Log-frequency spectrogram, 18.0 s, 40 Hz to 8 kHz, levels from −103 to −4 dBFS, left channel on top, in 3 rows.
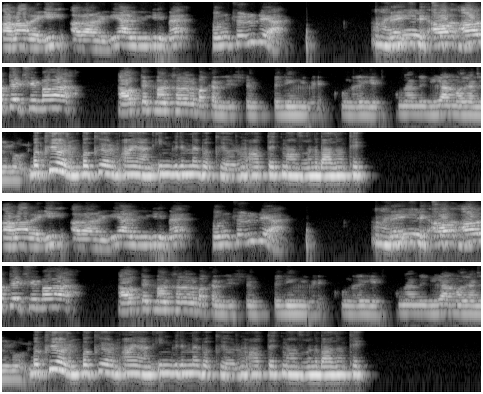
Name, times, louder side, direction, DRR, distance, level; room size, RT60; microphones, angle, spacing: voice 1, 0.0-2.3 2.6-3.6 4.8-6.9 7.4-12.5, left 3 dB, 60° left, 0.7 m, -31 dB
voice 2, 4.6-5.3 12.3-16.5, left 2 dB, 30° left, 0.5 m, -27 dB
3.2 x 3.2 x 3.8 m
head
